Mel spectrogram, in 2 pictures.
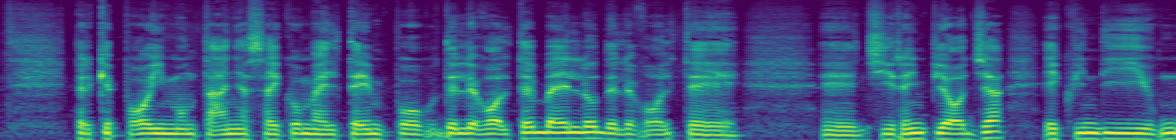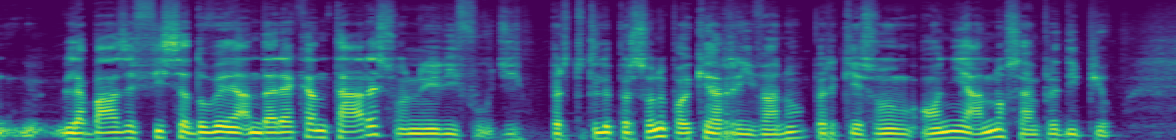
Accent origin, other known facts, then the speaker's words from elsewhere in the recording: Sant'Orso, Veneto, Italy; Io arrivo da Sant'Orso, che è in provincia di Vicenza, al nord del Vicentino, proprio dove iniziano le piccole Dolomiti, e arrivo da lì.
